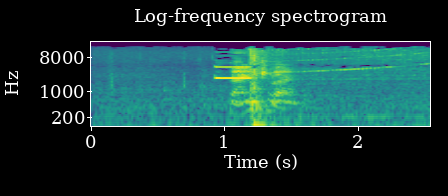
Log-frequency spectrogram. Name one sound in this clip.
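A keypad beeps once as a button is pressed.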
